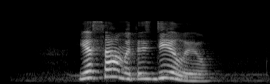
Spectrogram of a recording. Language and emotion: Russian, positive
